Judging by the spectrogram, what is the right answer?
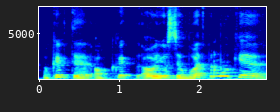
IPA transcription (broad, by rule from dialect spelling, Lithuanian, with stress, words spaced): oː ˈkɐɪp tʲɪ oː ˈkɐɪp oː ˈjuːs jɛʊ ˈbuːʋɐt prɐˈmoːkʲeː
